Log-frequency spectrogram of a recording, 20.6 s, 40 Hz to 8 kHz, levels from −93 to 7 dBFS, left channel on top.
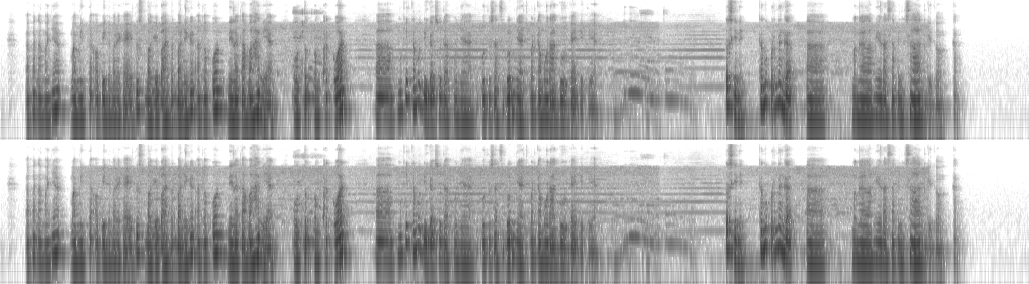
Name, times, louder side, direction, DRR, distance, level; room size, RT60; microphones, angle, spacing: voice 1, 0.6-5.5 5.9-6.0 6.3-6.9 7.2-12.0 14.5-14.9 15.2-15.9 16.1-16.6 17.0-19.1, equal, ahead, 5 dB, 0.3 m, -27 dB
sound 1, 1.4-18.6, right 3 dB, 70° right, 0.8 m, -46 dB
voice 2, 5.8-6.6 12.4-13.8, left 1 dB, 80° left, 5 dB, 0.8 m, -41 dB
Trumpet, 6.6-14.6, left 1 dB, 50° right, 1.1 m, -48 dB
3.7 x 2.7 x 3.8 m, 0.37 s
head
